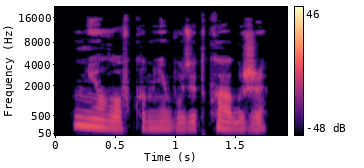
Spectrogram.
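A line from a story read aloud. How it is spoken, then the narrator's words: Whisper. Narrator (Russian): прошептала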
